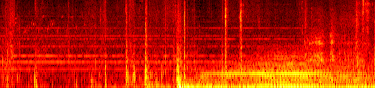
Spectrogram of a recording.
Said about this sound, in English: now we've got a Jeep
